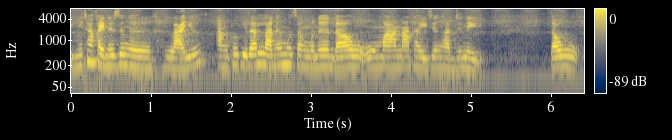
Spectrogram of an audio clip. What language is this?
Bodo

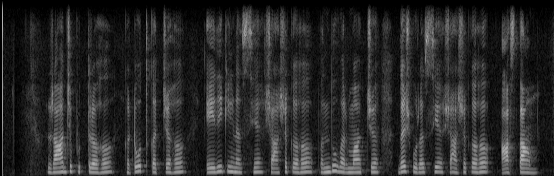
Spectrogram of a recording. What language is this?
Sanskrit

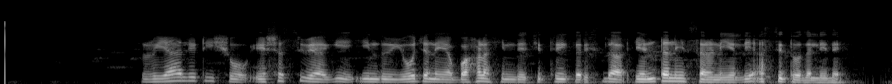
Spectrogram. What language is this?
Kannada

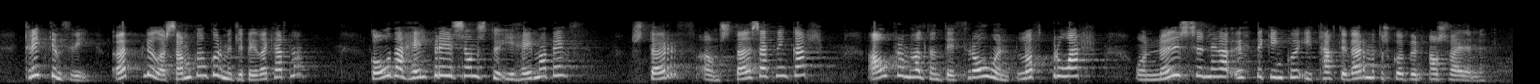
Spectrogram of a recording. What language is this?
Icelandic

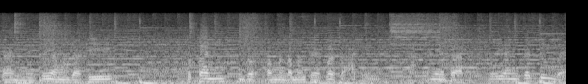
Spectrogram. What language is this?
Indonesian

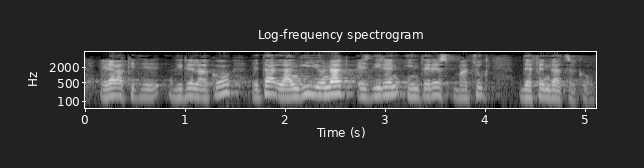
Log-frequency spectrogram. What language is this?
Basque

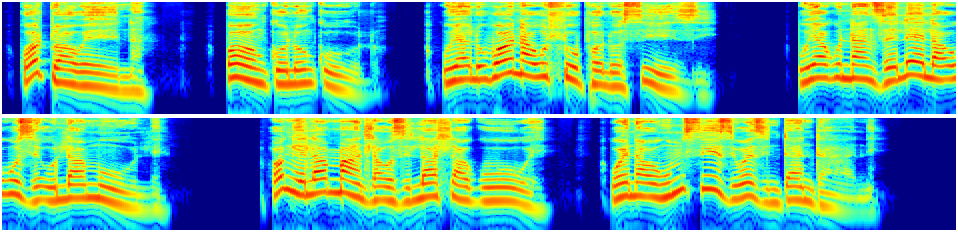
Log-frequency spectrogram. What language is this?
North Ndebele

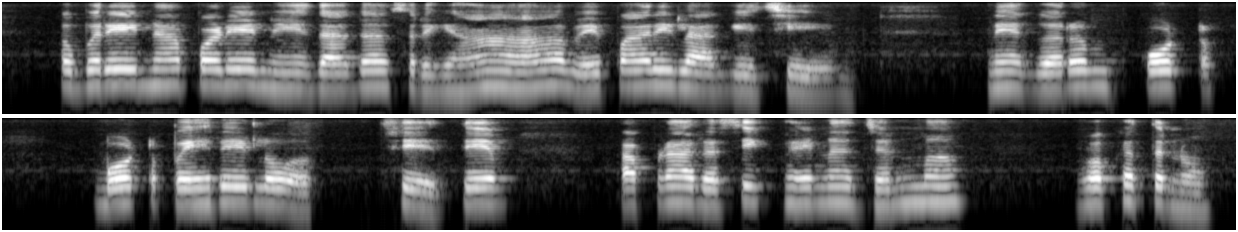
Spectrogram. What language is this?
Gujarati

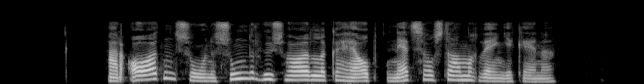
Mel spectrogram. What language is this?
Western Frisian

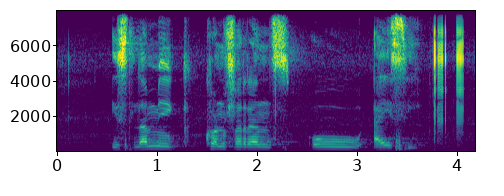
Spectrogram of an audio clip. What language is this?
Southern Sotho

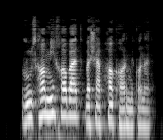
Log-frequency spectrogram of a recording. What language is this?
Persian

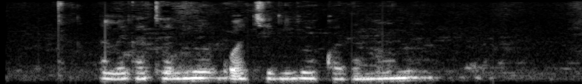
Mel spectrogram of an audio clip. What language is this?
Swahili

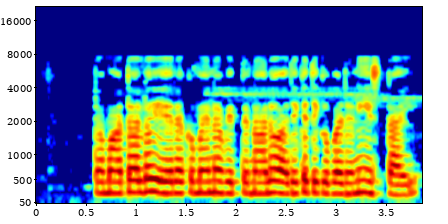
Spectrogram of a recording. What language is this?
Telugu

